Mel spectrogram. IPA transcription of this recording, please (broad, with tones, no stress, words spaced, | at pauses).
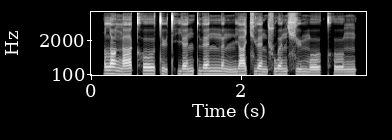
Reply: lɑ˥˩ŋä˧˥kʰo˥ʊ̯ t̪y̰˨˩t̪ʰjɛ˧˥nt̪ɥɛ˥n n̪ə˥˩nn̪jä˥t͡ɕɥɛ˥˩n ʂwə˥nɕy˧˥mo˧˥ʊ̯ kʰʊ˥ŋ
